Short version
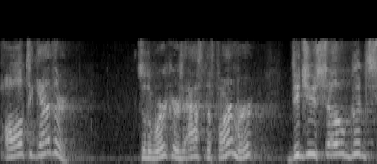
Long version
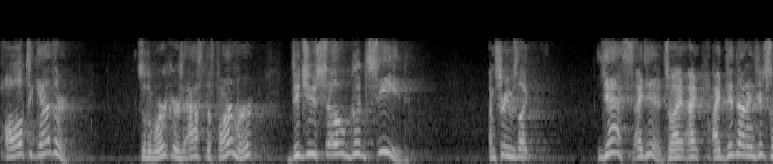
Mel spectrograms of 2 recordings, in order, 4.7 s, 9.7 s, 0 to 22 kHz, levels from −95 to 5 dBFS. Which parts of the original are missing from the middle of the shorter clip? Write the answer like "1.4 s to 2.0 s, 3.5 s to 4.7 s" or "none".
none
